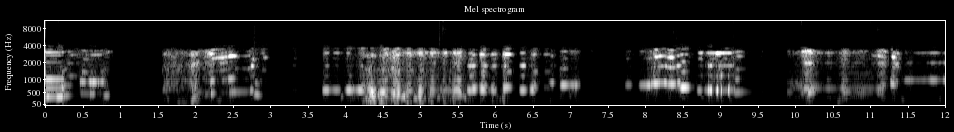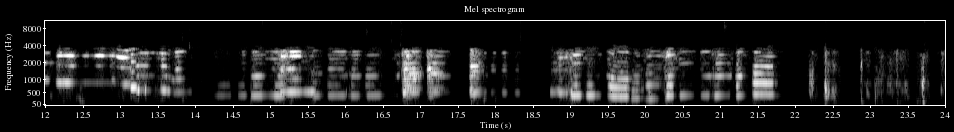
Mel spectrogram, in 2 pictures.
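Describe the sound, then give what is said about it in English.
Harmonica played over a phone line sounds thin and band-limited: many short reedy phrases of notes and chords come in bursts separated by brief silences. “You need to bring the harmonica closer to the phone. You should get a line in on that phone or something.”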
